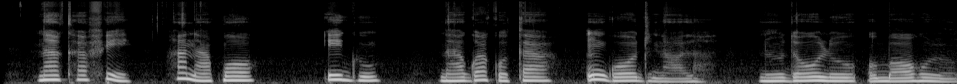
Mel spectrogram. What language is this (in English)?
Igbo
